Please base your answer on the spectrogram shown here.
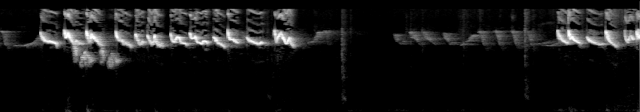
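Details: White-eye singing as a lure for a wild flock, a long run of rapid, very high warbled notes with a lower chattering phrase mixed in, then thin soft trills, and a fresh burst of warbling near the end.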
